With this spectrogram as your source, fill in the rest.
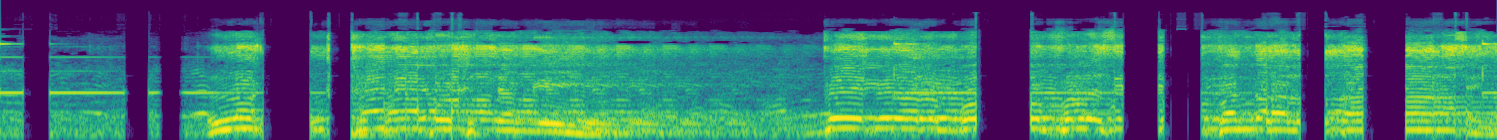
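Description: A camel groans and bellows loudly.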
